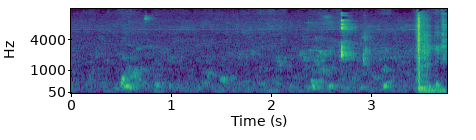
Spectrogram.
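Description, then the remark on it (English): Someone finishes drinking water, with a series of soft gulps and swallows spread over a few seconds, followed by a sharper clunk near the end. “Oh, I'm going to finish this water.”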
